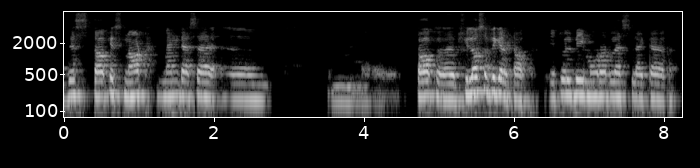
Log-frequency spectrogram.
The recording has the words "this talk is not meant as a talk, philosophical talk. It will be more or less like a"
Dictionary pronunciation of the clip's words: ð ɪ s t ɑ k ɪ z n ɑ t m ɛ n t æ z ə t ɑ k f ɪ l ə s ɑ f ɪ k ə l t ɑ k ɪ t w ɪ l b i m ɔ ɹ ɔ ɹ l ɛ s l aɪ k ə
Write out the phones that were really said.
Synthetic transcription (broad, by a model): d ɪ s t ɑ k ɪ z n ɑ t m ɛ n t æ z ə t ɑ k f ɪ l ə s ɑ f ɪ k ə l t ɑ k ɪ t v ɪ l b i m ɔ ɹ ɔ ɹ l ɛ s l aɪ k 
